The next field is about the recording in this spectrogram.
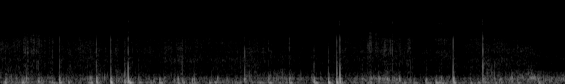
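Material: Plastic.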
